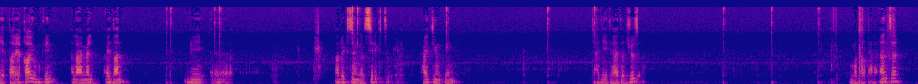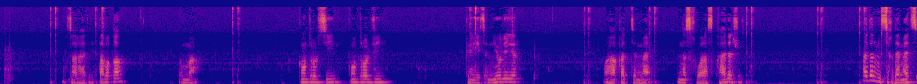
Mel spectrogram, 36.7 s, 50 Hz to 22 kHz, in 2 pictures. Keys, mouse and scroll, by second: 2.8 click, 3.8 click, 6.6 click, 8.5-10.6 drag, 11.4-14.2 drag, 15.0 click, 16.7 Return, 18.8 click, 19.8 click, 22.5 ctrl+click, 24.0 ctrl+c, 24.9 ctrl+v, 27.3 click, 29.6 click, 30.9 click, 32.8 click, 34.2 click, 35.0 click, 35.5 click.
